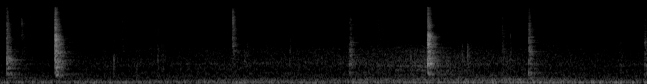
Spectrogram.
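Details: Subaru right after engine shutdown: irregular light ticks, a few per second and some louder, over a quiet background. Owner wonders whether it is just the engine cooling; cause not determined.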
